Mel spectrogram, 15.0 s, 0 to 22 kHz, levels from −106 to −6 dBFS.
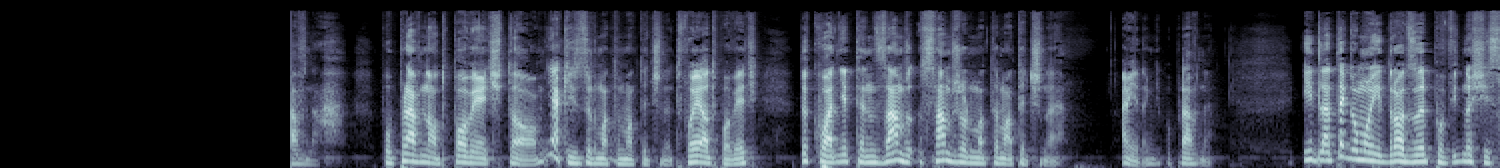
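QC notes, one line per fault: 0.00–2.91 s, audio dropout to silence: input likely lost from the start with silence written, so the speech begins after complete silence with no room tone.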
